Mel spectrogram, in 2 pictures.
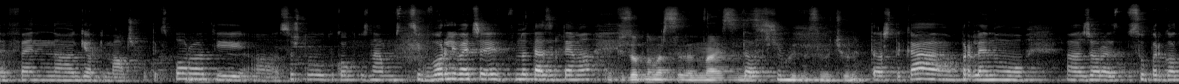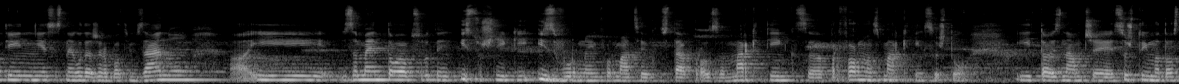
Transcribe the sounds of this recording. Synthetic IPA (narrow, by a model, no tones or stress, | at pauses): ɛfɛnɡʲɔɾɡʲimalˠt͡ʃɛ̥fot̪ɛksplˠɔɾət̪iəsɤʃt̪ʊd̪okɔlˠkʊt̪ʊznamst̪ɛ̥siɡovɔɾilivɛt͡ʃɛnɐt̪azit̪ɛməɛpizɔt̪nɔmɛɾsɛd̪ɛmnajsɛɔikʊit̪nɛsɛd̪ɛt͡ʃulit̪ɔt͡ʃt̪t̪ɐkaopɾɛd̪ɛlɛno | ʒɔɾɛsupɛɾɡɔt̪inːiɛsɐ̥snɛɡʊd̪aʒɛɾɐbɔt̪imzaɛd̪no̰ | i | zɐmɛnt̪ɔɛɐpsolut̪ɛnist̪ot͡ʃnikiizvoɾnəinfoɾmat̪sijəkɐt̪ɔ̥st̪avvɐpɾɔ̰szɐmaɾkɛ̥t̪iŋkz̥ɐpɛɾfɔɾmənsmaɾkɛ̥t̪iŋksɤʃt̪ʊ̰ | it̪ɔjznamt͡ʃɛsɤʃt̪ʊiməd̪ɔst̪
